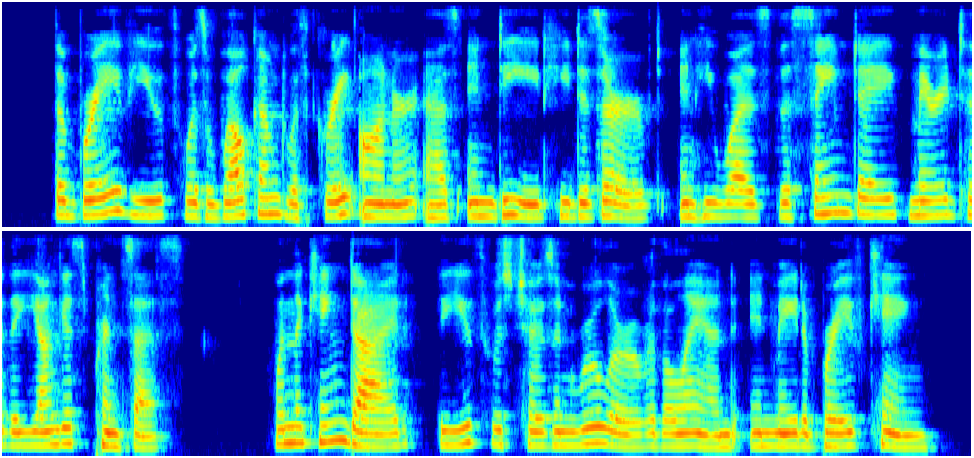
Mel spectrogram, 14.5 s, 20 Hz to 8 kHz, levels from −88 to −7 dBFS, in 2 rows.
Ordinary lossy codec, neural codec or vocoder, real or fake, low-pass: AAC, 32 kbps; none; real; 7.2 kHz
